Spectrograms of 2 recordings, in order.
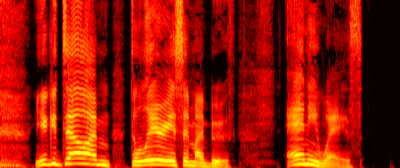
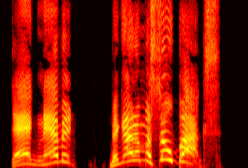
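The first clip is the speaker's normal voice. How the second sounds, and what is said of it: High-pitched comic character voice. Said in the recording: “it's the high-pitched character voice.”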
